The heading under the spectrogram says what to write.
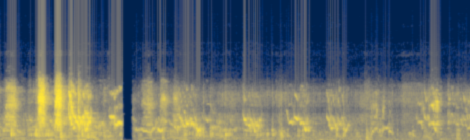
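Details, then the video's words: Young budgerigars at mirror play: a loud burst of harsh squawks at the start, then softer, continuous scratchy chatter and chirping. "Budgies chick's mirror fun time"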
